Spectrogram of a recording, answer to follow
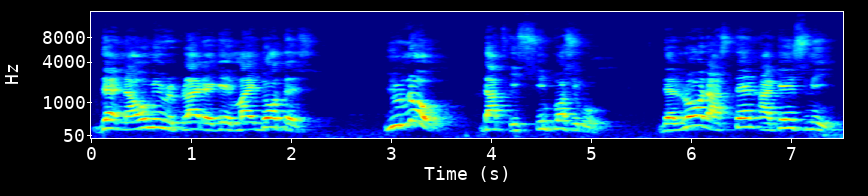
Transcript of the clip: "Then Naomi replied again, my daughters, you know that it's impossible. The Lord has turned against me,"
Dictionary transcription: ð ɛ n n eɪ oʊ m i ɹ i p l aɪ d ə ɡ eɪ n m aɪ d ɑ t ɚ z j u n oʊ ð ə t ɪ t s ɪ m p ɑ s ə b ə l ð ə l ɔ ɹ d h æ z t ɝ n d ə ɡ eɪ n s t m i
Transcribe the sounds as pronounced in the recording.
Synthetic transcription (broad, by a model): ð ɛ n n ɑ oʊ m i ɹ i p l aɪ d ə ɡ eɪ n m aɪ d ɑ t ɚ s j u n oʊ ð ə t ɪ t s ɪ m p ɑ s ə b ə l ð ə l ɔ d h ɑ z t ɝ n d ə ɡ eɪ n s t m i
